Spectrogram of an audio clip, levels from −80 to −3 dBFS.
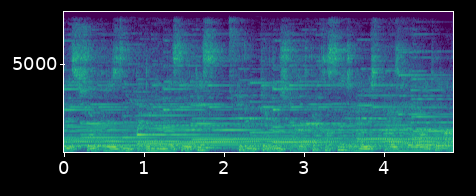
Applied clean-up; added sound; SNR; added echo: none; Chime; 0 dB; reverberation time 0.7 s.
